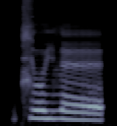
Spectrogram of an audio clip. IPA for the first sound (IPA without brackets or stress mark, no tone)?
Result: t͡ɕ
